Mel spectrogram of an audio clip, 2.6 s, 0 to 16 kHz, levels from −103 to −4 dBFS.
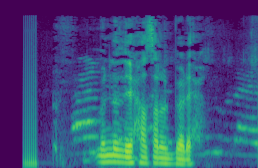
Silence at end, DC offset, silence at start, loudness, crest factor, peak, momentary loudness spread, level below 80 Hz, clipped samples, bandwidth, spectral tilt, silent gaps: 0 s; under 0.1%; 0.3 s; -24 LUFS; 20 dB; -6 dBFS; 21 LU; -52 dBFS; under 0.1%; 11.5 kHz; -6 dB/octave; none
